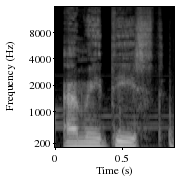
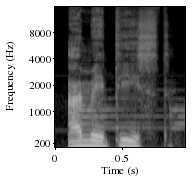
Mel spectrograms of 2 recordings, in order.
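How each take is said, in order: Both takes have the same delivery.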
